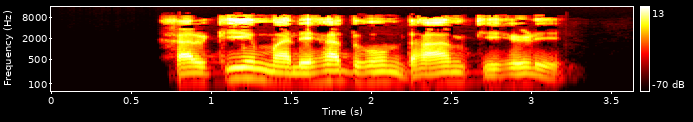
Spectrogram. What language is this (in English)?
Phalura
